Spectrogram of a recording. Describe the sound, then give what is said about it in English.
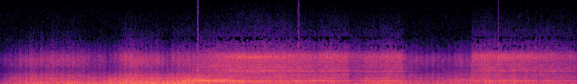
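A train bound for Calcutta rumbles steadily along the rails, a dense continuous roar with a faint rhythmic clatter and brief sharp metallic clicks, fairly loud, with no voices. “Several days later, we find Jungle Jim and Shanghai Lil on a train bound for Calcutta.”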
